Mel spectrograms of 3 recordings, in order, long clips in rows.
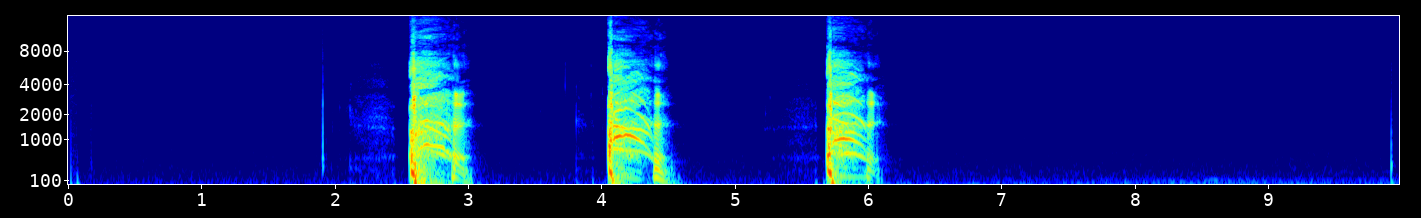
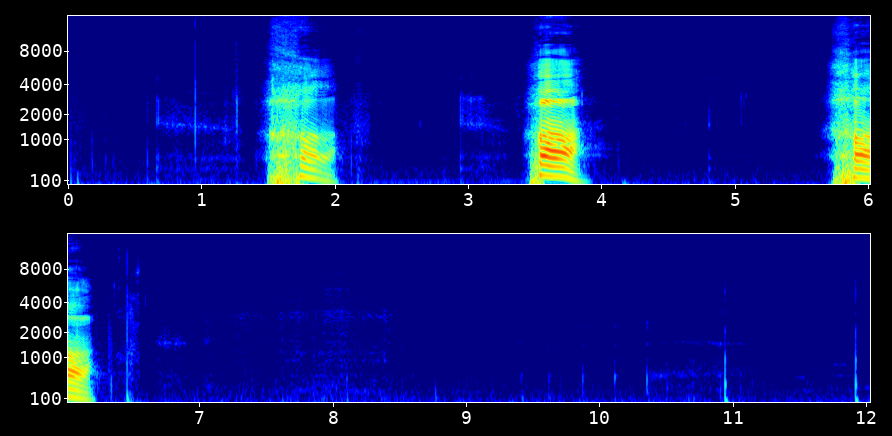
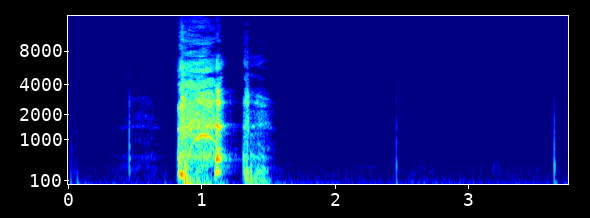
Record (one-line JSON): {"three_cough_length": "10.0 s", "three_cough_amplitude": 29223, "three_cough_signal_mean_std_ratio": 0.23, "exhalation_length": "12.0 s", "exhalation_amplitude": 21091, "exhalation_signal_mean_std_ratio": 0.21, "cough_length": "3.8 s", "cough_amplitude": 12497, "cough_signal_mean_std_ratio": 0.24, "survey_phase": "beta (2021-08-13 to 2022-03-07)", "age": "45-64", "gender": "Male", "wearing_mask": "Yes", "symptom_cough_any": true, "symptom_runny_or_blocked_nose": true, "symptom_sore_throat": true, "symptom_abdominal_pain": true, "symptom_diarrhoea": true, "symptom_fever_high_temperature": true, "symptom_onset": "4 days", "smoker_status": "Never smoked", "respiratory_condition_asthma": false, "respiratory_condition_other": false, "recruitment_source": "Test and Trace", "submission_delay": "2 days", "covid_test_result": "Positive", "covid_test_method": "RT-qPCR", "covid_ct_value": 18.8, "covid_ct_gene": "N gene"}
